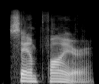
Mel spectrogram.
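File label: "samphire", American English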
